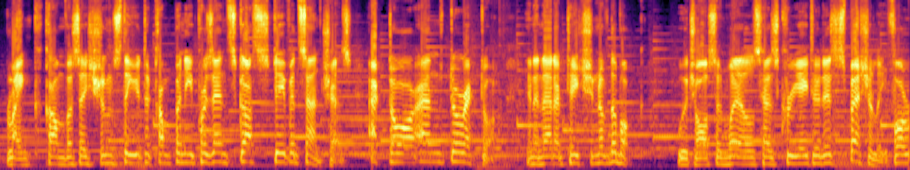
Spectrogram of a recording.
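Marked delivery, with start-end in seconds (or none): none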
